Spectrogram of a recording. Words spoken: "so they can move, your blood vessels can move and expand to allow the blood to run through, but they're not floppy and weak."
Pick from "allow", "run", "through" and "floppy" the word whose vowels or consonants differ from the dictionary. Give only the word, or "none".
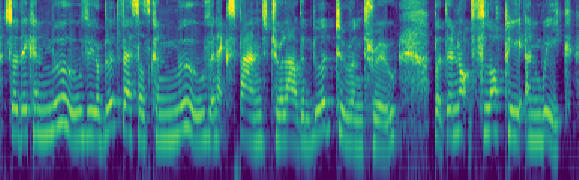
none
